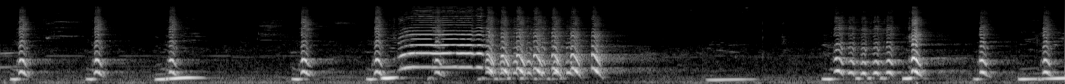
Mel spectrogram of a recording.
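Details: A captive siamang (Symphalangus syndactylus) at a Jacksonville, Florida zoo howls: loud, honking barks in quick series, with deep booming notes between them.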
